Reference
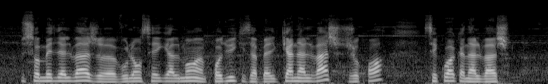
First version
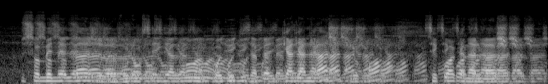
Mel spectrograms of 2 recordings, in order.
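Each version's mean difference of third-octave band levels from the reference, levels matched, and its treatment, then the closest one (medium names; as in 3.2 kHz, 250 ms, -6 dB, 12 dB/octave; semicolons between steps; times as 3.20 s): 6.0 dB: reverse bouncing-ball echo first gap 120 ms, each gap 1.25×, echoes 5; trim +1 dB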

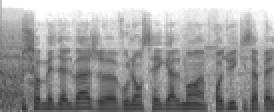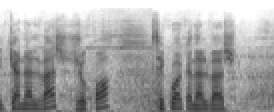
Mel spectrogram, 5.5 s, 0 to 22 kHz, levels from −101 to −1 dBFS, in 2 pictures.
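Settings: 4.0 dB: three bands compressed up and down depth 100%; trim -6.5 dB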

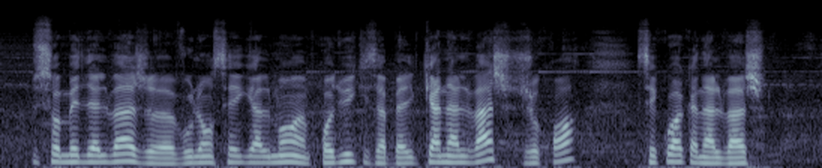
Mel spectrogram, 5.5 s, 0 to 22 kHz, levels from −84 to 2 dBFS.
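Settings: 2.5 dB: treble shelf 4.4 kHz +11 dB; trim -6.5 dB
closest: third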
